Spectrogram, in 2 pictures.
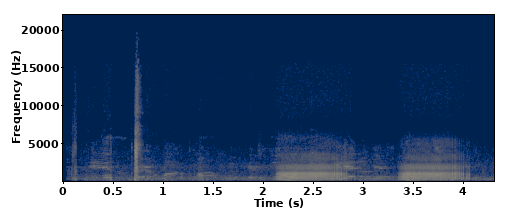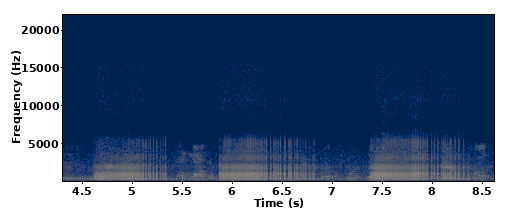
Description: Her way of snoring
